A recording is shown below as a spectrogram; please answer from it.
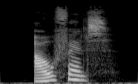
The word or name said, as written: affald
